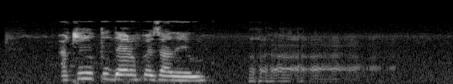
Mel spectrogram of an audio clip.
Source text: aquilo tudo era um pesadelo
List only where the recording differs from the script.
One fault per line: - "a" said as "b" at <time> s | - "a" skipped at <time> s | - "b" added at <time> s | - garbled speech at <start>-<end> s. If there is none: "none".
none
